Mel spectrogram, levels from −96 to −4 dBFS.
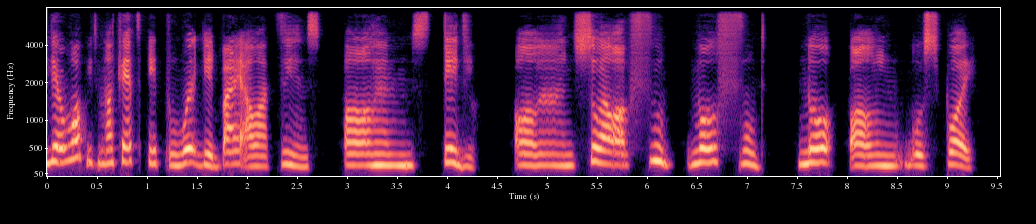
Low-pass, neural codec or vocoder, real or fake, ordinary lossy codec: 7.2 kHz; codec, 16 kHz, 0.5 kbps, FreqCodec, larger model; fake; none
